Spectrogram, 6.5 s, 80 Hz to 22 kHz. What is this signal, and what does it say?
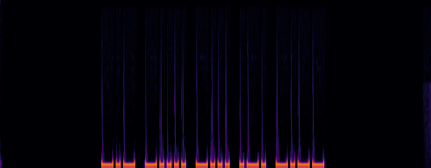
Morse code, heard as a keyed tone, about 25 wpm, 700 Hz. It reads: K6BRY
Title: Speed Racing - USA 1x3 Call Signs 22wpm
